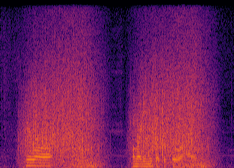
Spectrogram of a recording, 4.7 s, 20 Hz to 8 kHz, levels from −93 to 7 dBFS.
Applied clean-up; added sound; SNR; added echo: none; Waves, surf; -1 dB; none.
